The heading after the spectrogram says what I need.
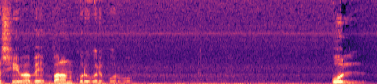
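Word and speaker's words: قُلْ: বানান করে করে পড়বো কুল এখানে কফটা কলকলা হবে মোটা হবে বাড়ি খাবে তালুর সাথে ধাক্কা দিয়ে পড়তে হবে কুল আউ আডা বলতে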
